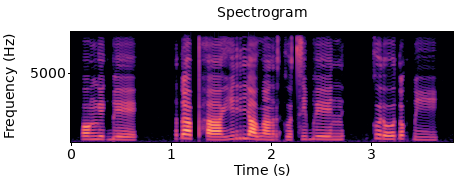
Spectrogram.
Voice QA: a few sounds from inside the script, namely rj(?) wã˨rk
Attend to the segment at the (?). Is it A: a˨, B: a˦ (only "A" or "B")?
A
